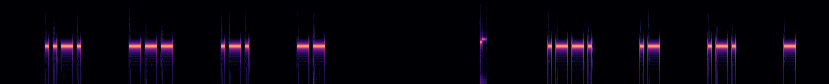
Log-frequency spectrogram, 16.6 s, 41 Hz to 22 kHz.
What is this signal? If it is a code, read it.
Morse code, heard as a keyed tone, about 15 wpm, spaced as for 7 wpm, 700 Hz. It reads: FORM PART
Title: 4x Character Spacing - Top 300 Words - 15wpm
